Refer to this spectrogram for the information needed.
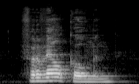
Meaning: to welcome (to affirm or greet the arrival of someone)
- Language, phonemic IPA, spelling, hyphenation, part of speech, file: Dutch, /vərˈʋɛlˌkoːmə(n)/, verwelkomen, ver‧wel‧ko‧men, verb, Nl-verwelkomen.ogg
